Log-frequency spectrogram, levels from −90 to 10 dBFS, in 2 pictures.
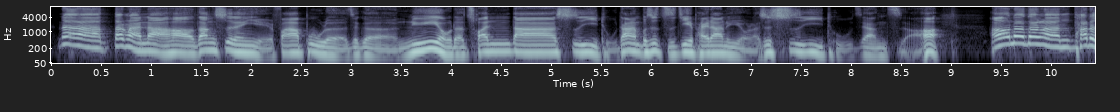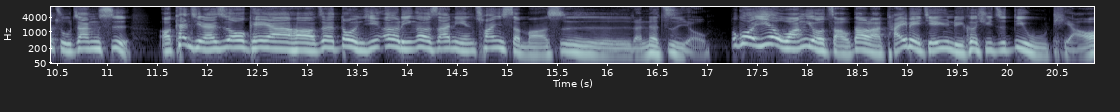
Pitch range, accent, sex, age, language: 130-195 Hz, native, male, 30-49, Chinese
